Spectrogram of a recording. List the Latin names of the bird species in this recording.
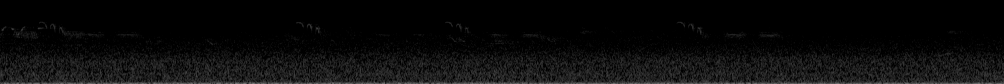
Poecile gambeli, Oreortyx pictus, Empidonax oberholseri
